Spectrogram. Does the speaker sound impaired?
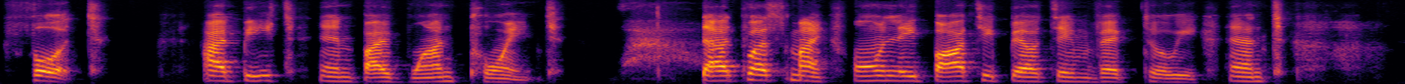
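Yes: cerebral palsy; affects speech.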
